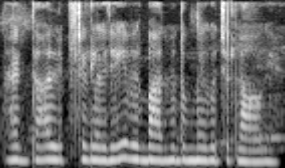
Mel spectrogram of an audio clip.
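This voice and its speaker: A woman playing an affectionate young wife who teases and gently chides in an intimate romantic roleplay. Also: fairly high pitch, level tone, fast talker, muffled recording, lightly acted. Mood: gently chiding. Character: affectionate, mildly scolding, playful young wife. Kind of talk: intimate romantic couple roleplay in casual Hindi.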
